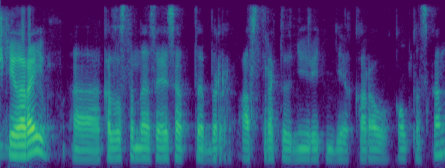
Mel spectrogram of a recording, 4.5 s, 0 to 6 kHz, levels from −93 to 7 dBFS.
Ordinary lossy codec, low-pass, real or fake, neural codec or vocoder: AAC, 48 kbps; 5.4 kHz; real; none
